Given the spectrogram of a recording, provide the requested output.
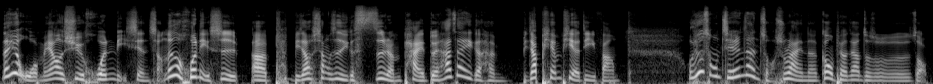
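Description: A woman's voice: medium pitch, big pitch swings, fast talker, no echo. A woman with a Taiwanese Mandarin accent hosting a podcast, telling a story in a brash, profane, dramatic way. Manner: brash, profane, dramatic, shouts out reenacted quotes. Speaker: podcast host. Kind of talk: casual storytelling monologue.

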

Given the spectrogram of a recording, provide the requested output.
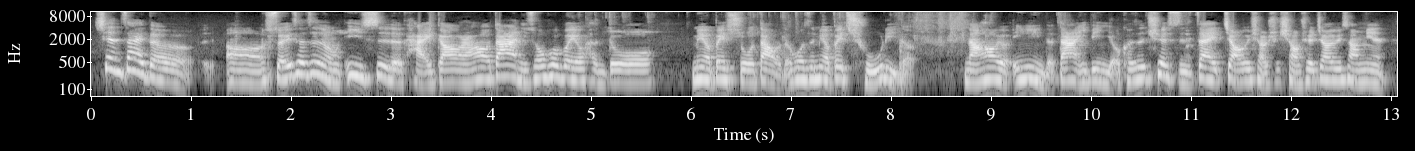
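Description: Brief: woman podcast co-host, quick, lowish voice, lively storyteller who sinks quiet at grim moments. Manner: animated storytelling, drops low and soft on heavy moments. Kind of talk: casual chat.

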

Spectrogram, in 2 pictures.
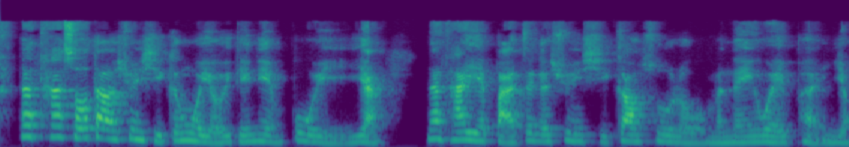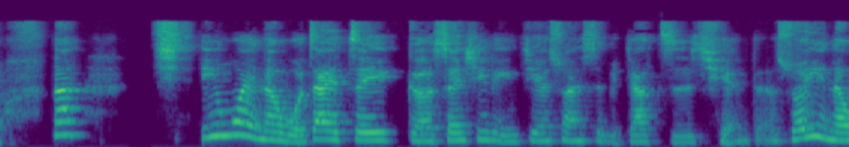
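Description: Woman co-host chatting casually. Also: medium pitch. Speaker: podcast co-host. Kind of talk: casual hosting chat and personal storytelling.

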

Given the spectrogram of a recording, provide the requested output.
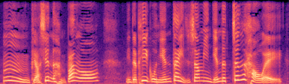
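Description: A woman's voice: on the high side, animated, brisk, fairly bright tone, dry recording. A woman doing a teasing playful magician. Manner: teasing, mock-innocent.

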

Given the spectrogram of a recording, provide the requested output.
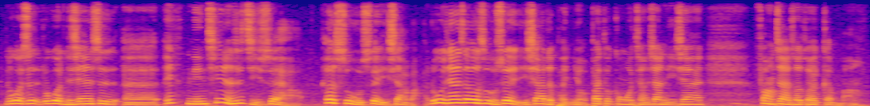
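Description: A man in his thirties with a Taiwanese Mandarin accent, hosting a podcast and telling stories in an animated, exasperated way, laughing as he goes. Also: sits high, very fast, hardly any pauses. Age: 30s. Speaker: podcast host. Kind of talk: casual storytelling monologue.

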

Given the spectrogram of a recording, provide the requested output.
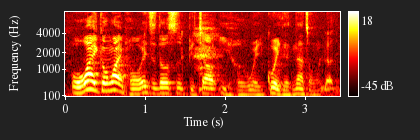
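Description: Fast-talking young man. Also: fairly high pitch. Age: young adult. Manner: animated, laughs through his story. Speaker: podcast host. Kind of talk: casual storytelling chat.

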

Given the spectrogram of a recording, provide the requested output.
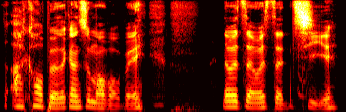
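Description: A man's voice: a little high, fairly quick, darkish tone, no echo, studio quality. A man with a Taiwanese Mandarin accent co-hosting a podcast, laid-back and sly, often laughing in casual chat. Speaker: podcast co-host.

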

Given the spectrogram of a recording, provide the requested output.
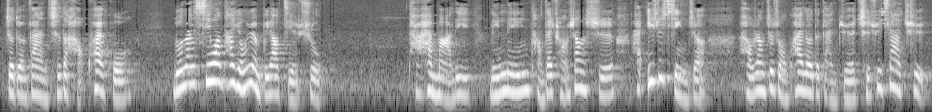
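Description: Woman storyteller, mid-pitched voice, gentle even read-aloud delivery. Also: a little hiss or hum. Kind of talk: storybook reading.

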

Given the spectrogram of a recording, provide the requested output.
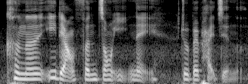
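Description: A woman's voice: on the low side, animated, moderate pace, darkish tone, a little hiss or hum. A young woman hosting a podcast, telling a story in a chatty, casual way and dropping Japanese terms into her talk. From Taiwan. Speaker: podcast host.

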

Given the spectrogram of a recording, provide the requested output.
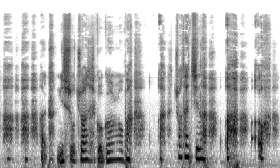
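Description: A woman in intimate role-play audio, speaking in a breathy, moaning, submissive way with frequent whispers. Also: on the low side, a little slow, a bit bright.

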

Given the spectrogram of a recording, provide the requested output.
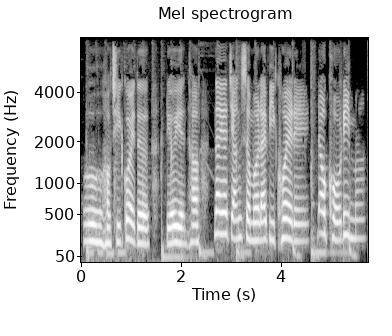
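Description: A woman's voice: mid-range voice, unhurried, a little mellow, close to an everyday voice. A woman voicing a playful, chatty pet dog who co-hosts a podcast and answers listener comments, with a Taiwanese Mandarin accent. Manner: playful, giggly, teasing. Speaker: podcast co-host. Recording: slightly dull audio with music bed.

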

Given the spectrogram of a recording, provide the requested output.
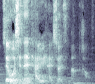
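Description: A man's voice: on the low side, lively intonation, very fast. A man from southern Taiwan hosting a casual chat in Taiwanese-accented Mandarin, a native speaker of Taiwanese Hokkien. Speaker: podcast host. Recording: roomy echo, faint music.

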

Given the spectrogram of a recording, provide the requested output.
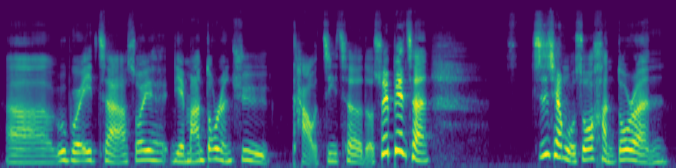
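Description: A woman in her thirties from Hong Kong chatting casually as a podcast host, telling things in an expressive, exclaiming way. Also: mid-range voice, normal speed. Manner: expressive, exclaiming storyteller with frequent laughter. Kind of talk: casual chat.

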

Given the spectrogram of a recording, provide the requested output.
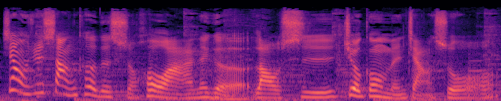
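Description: A woman's voice: on the low side, sing-song, fairly quick, a bit bright, faint music behind. A woman hosting a podcast in a casual, chatty way, laughing easily and murmuring along as she listens. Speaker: podcast host. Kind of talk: casual chat.

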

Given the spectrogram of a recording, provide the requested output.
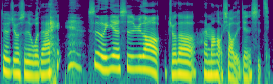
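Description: A woman's voice: mid-range voice, moderate pace, no room sound. Young taiwanese woman podcasting, chatty and laughy, mid voice, dry close mic. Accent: Taiwanese Mandarin. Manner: chatty, animated, laughs often. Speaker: podcast host. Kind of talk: casual storytelling monologue.

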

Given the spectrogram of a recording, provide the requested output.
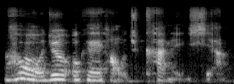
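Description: A woman's voice: mid-range voice, brisk, breathy edge, poor audio. A woman hosting a podcast, telling a story casually and acting out the lines of the people in it. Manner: chatty, quotes others in animated asides. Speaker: podcast host.

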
